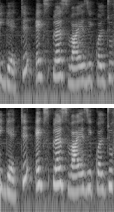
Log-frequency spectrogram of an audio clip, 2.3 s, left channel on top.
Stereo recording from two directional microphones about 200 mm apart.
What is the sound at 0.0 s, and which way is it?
A woman's voice, 55° right (ahead or behind).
